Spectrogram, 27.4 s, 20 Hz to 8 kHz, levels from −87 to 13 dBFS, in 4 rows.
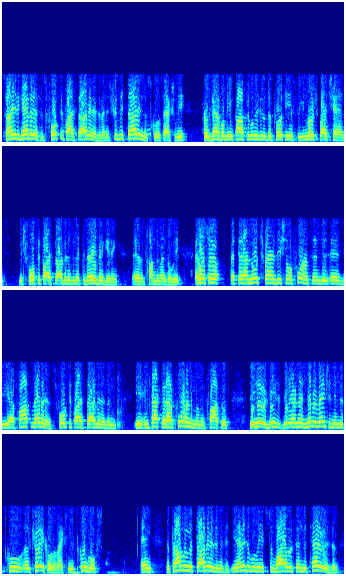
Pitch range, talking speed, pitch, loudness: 180-230 Hz, 195 wpm, 200 Hz, -27 LUFS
